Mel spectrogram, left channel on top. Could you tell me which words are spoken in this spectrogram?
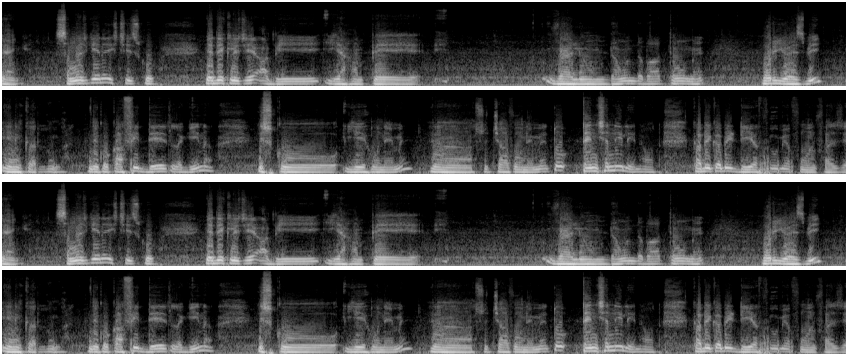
समझ गए ना इस चीज़ को। ये देख लीजिए, अभी यहाँ पे वॉल्यूम डाउन दबाता हूँ मैं और USB इन कर लूँगा। देखो काफ़ी देर लगी ना इसको ये होने में, स्विच ऑफ होने में, तो टेंशन नहीं लेना होता। कभी कभी DFU में फ़ोन फंस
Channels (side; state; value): both; identical; correlation 1.00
